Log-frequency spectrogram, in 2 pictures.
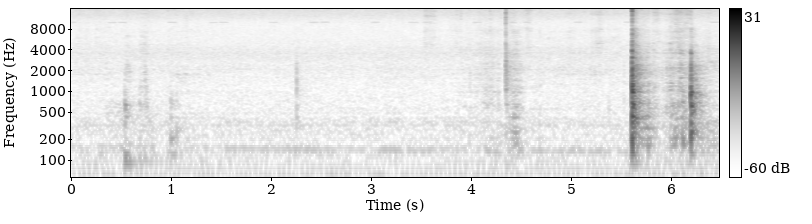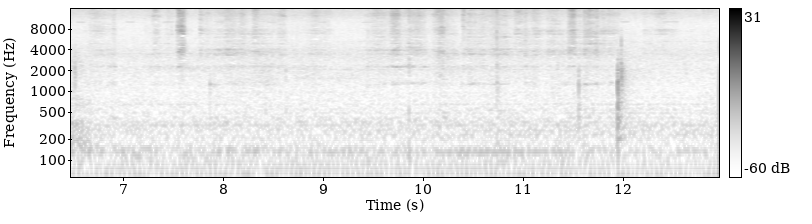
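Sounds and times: quiet handling of wooden pots: 0.3 - 1.4, 3.4 - 12.6
wooden pot knocking: 5.6 - 6.4.

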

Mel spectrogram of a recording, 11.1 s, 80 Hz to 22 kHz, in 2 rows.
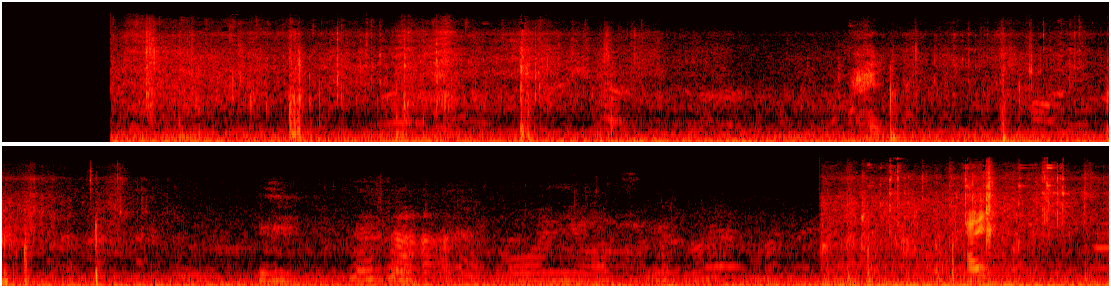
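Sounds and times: faint distant voices talking: 1.4 - 11.0.

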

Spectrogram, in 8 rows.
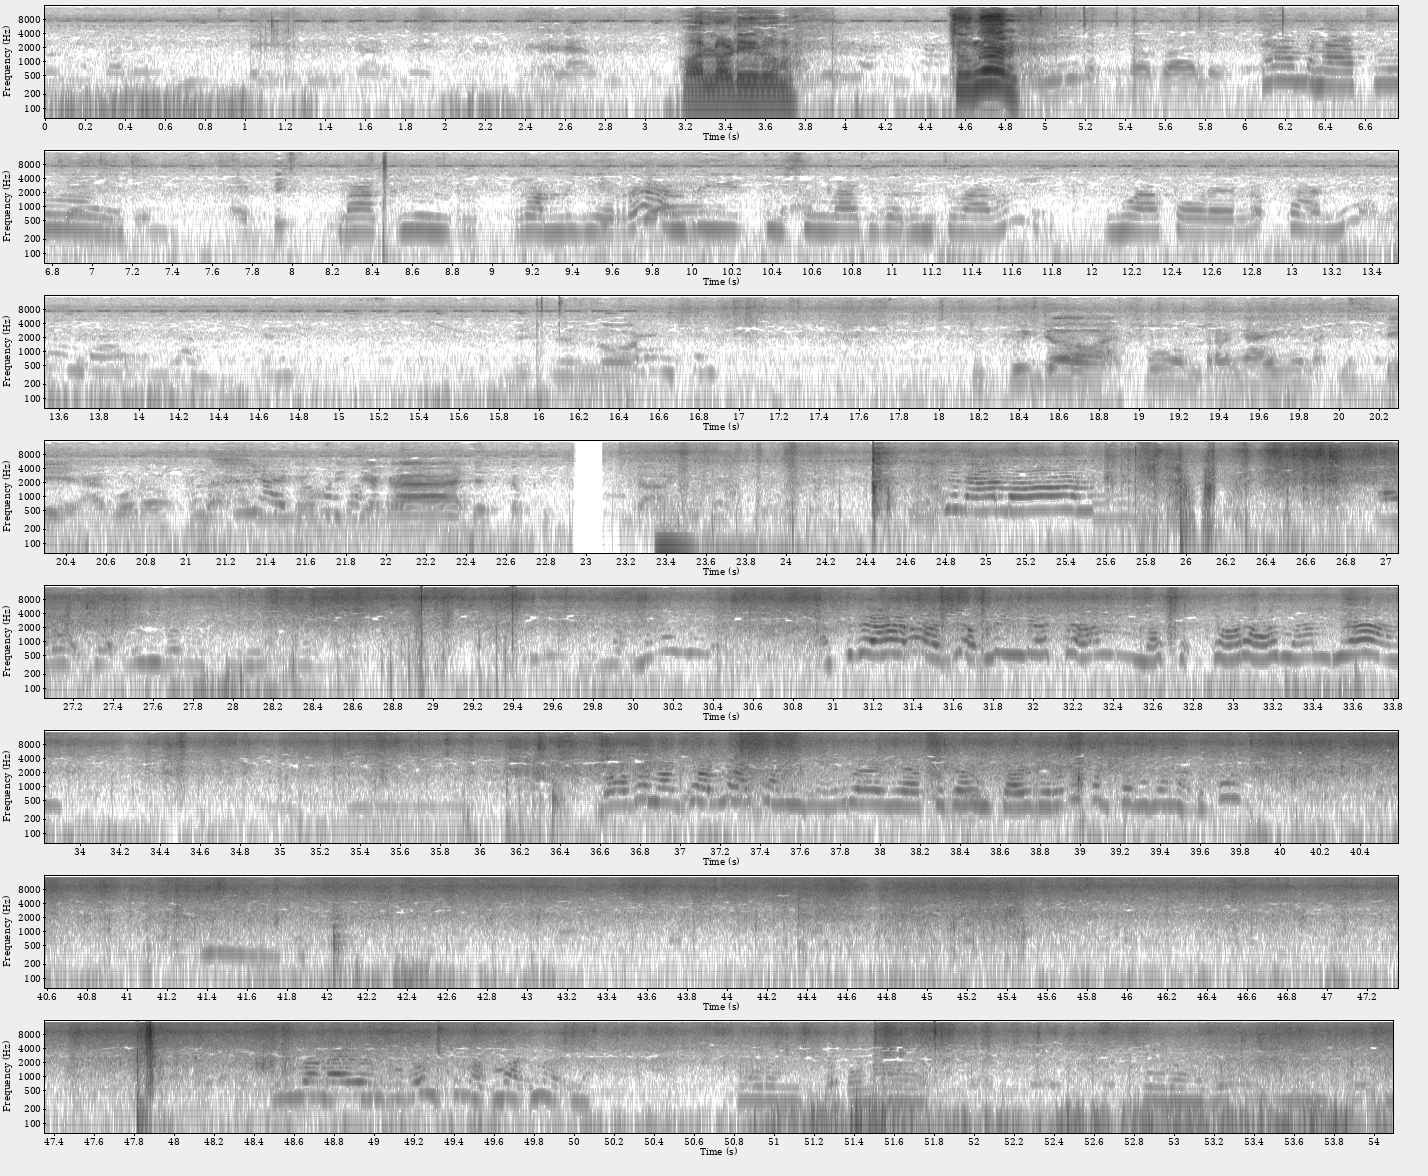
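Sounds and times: crop stalks rustling: 23.3 - 54.0.

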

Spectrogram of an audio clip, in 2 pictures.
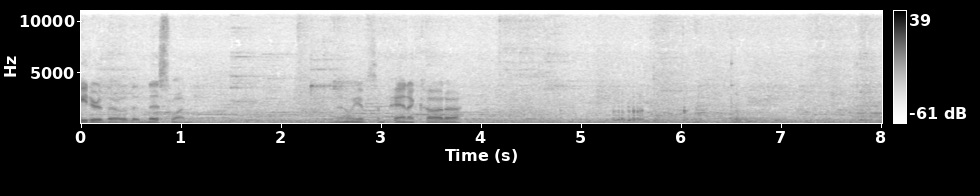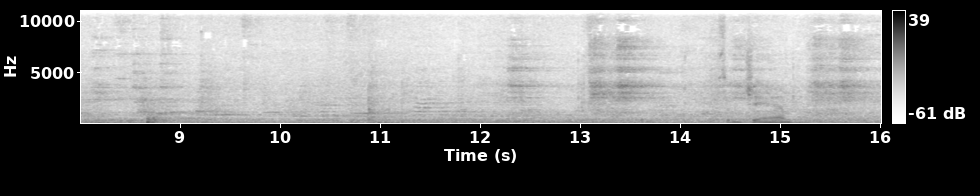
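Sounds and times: murmur of diners' voices: 0.0 - 16.0.

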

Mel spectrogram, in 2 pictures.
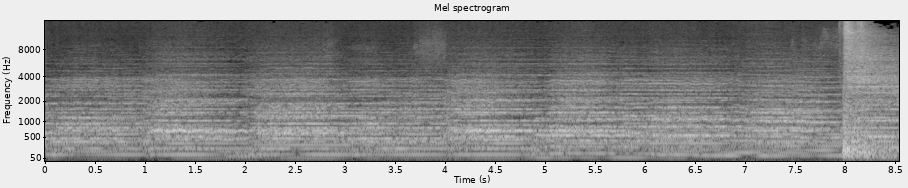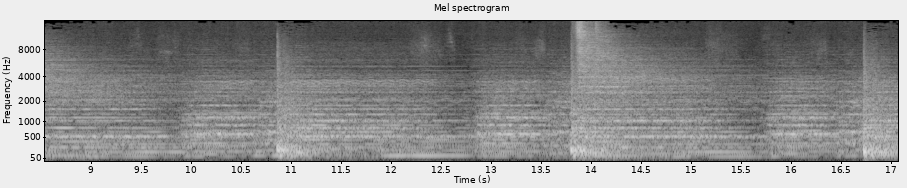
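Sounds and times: choir singing with orchestra: 0.0 - 17.0.

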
